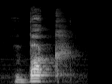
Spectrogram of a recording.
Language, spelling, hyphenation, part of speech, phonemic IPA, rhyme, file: Dutch, bak, bak, noun / verb, /bɑk/, -ɑk, Nl-bak.ogg
- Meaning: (noun) 1. container, such as a box, a crate, a tray or a tub 2. a large amount, lots 3. drinking vessel, usually a cup or mug 4. the slammer, jail, prison 5. a vehicle, a car 6. railway carriage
